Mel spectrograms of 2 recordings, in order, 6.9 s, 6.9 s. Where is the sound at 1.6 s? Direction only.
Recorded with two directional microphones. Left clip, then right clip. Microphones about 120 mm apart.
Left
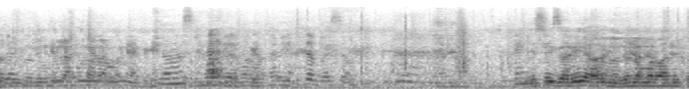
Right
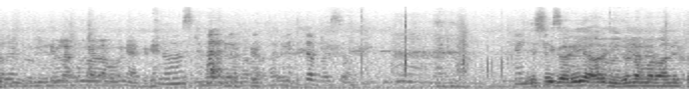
5° right (ahead or behind).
